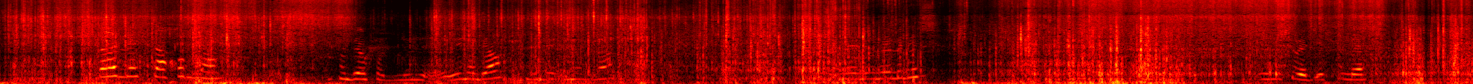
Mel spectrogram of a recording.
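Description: A young child speaks in a high voice nearby.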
